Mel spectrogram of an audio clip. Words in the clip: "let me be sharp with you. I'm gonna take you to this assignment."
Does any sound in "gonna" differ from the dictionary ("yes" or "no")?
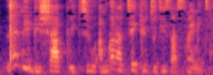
no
